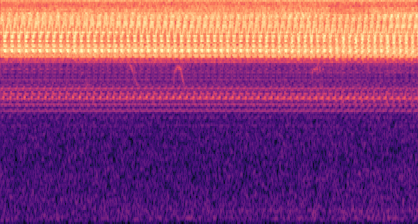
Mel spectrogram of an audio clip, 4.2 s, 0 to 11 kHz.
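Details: Summer song of a large brown cicada at Magarikawa, Furuta, Nishinoomote on Tanegashima island, Japan, 30 July 2022. A continuous hissing drone, shrill and frying, throbs rapidly and unbroken for the whole stretch.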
